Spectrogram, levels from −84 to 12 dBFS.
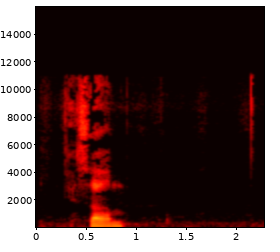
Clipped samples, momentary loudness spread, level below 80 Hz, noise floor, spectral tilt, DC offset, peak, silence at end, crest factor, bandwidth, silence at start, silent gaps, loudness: under 0.1%; 18 LU; -68 dBFS; -67 dBFS; -4.5 dB/octave; under 0.1%; -12 dBFS; 1.4 s; 24 dB; 11.5 kHz; 0.3 s; none; -31 LUFS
